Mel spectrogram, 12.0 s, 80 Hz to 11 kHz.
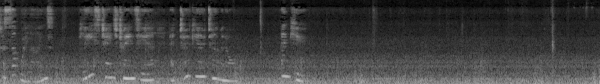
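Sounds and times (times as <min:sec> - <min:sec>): train rumbling from inside: 0:00.0 - 0:12.0.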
